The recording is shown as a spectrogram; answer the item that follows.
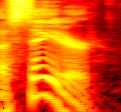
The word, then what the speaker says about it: satyr: I think I remember them pronouncing it satyr in The Last Unicorn. So that's kind of okay. That's kind of what I go with. – Yeah. Okay. A satyr.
